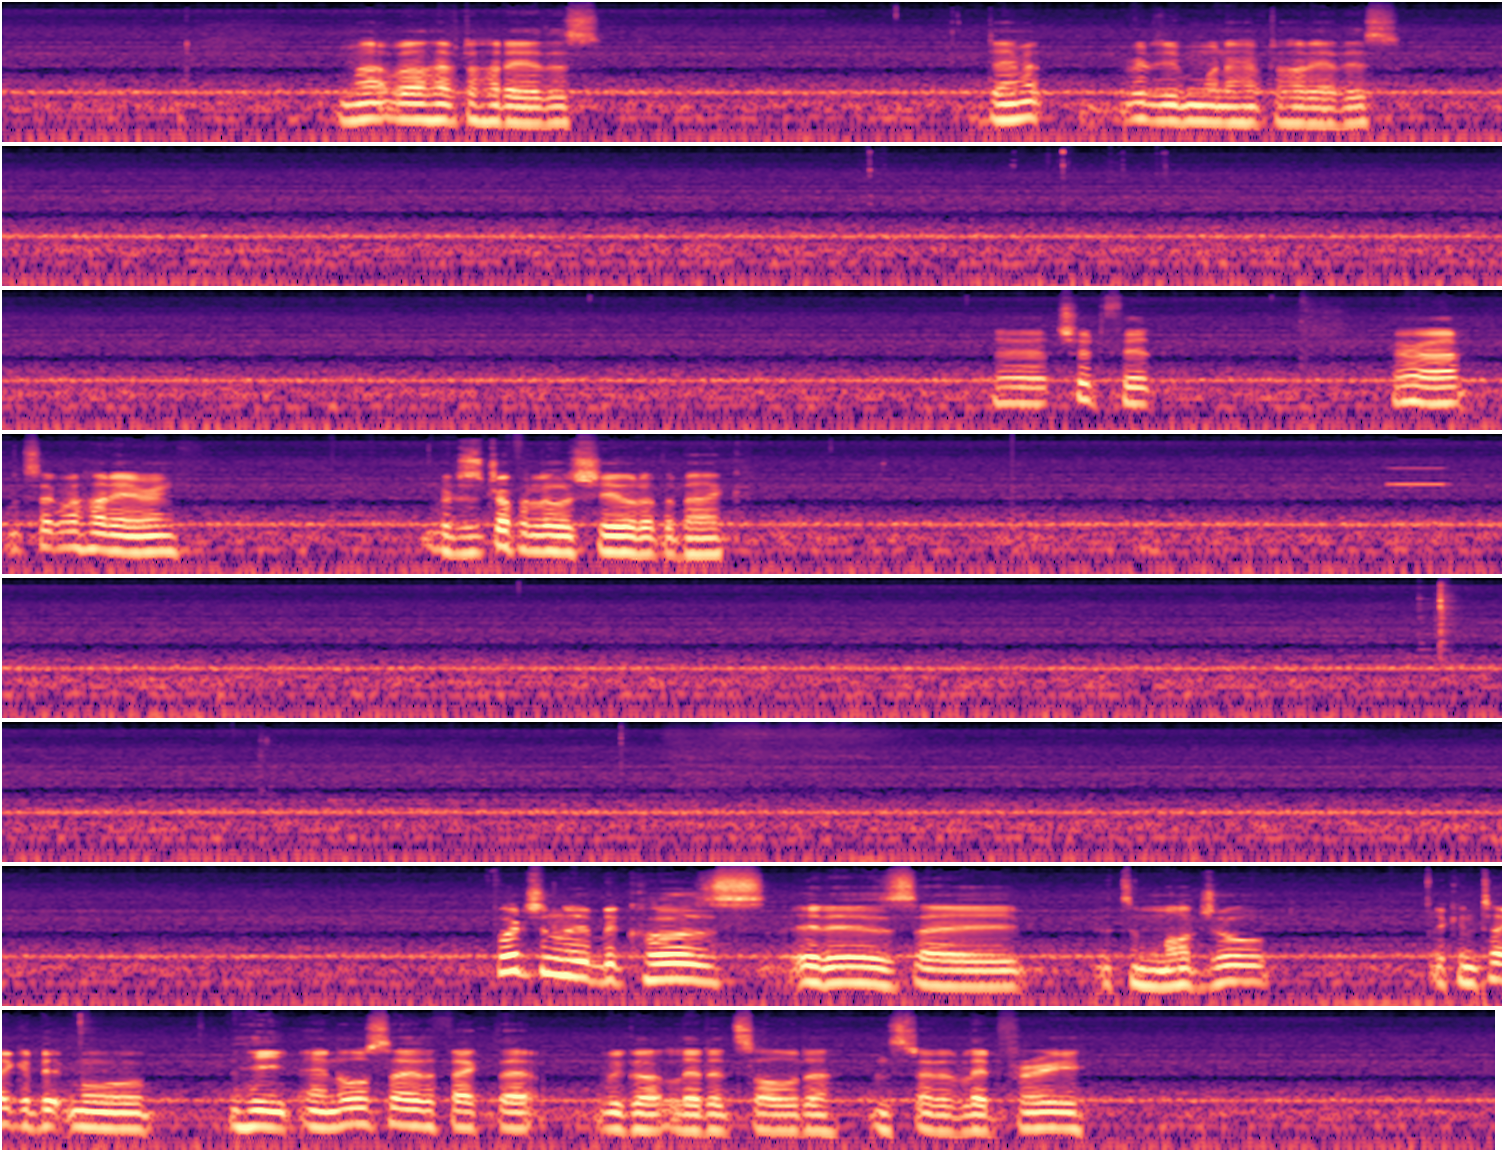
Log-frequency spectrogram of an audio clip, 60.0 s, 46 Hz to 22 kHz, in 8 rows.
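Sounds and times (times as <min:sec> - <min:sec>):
electric fan whirring: 0:00.0 - 0:59.9
sharp click: 0:37.0 - 0:37.4
hot air station hissing: 0:40.8 - 0:42.1.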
